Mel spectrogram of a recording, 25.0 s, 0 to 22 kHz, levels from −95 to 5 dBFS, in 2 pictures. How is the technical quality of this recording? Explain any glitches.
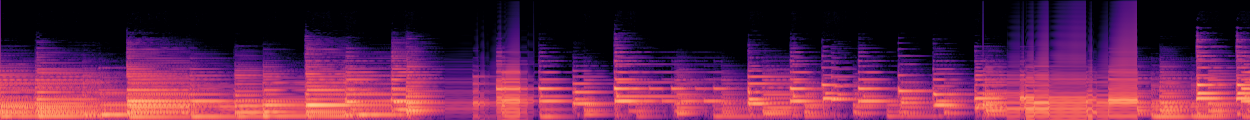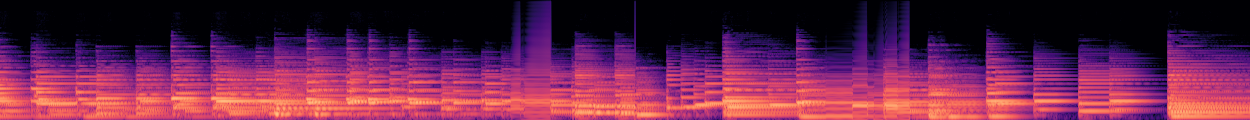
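The recording has clear technical faults: four bursts of robotic buzzing and a long stretch where the audio is doubled.

Robotic sound from repeated short buffers appears at 4.45–5.34 s, 10.07–11.38 s, 17.61–18.01 s and 20.76–21.59 s. The likely cause is that new audio arrived too seldom, so a fragment of roughly 10.7 ms was looped in place of the missing material. That produces a rigid, metallic 93.8 Hz buzz. A spectrogram would show evenly spaced harmonic lines at multiples of 93.8 Hz, and the waveform would show an identical short cycle repeating.

A doubled audio track runs from 9.83 s to 18.85 s. A second full-band copy, at roughly the same level, trails the original by about 0.4 s, likely from a slower second capture path or copies left misaligned. It sounds like a dry, abrupt echo. A spectrogram would show every event repeated 0.4 s later, and the waveform's envelope would appear twice.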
